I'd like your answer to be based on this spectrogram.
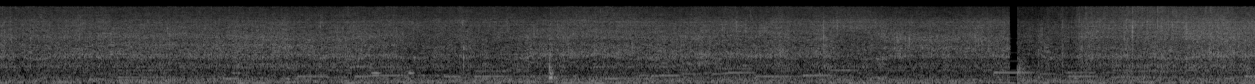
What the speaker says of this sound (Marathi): डाळी छान परतून घेतल्या।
